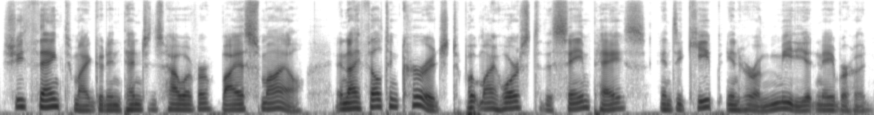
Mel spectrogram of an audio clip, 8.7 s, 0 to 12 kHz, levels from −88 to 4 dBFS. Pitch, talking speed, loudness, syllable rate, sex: 120 Hz, 190 wpm, -20 LUFS, 5.3 syllables/s, male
